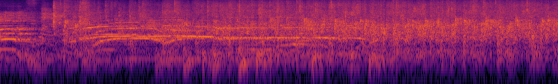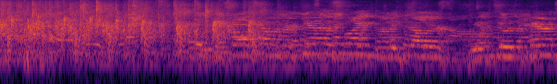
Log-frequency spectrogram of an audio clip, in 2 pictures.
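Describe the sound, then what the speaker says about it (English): A crowd of spectators at a club MMA event bursts into sustained, loud applause with scattered cheers and whistles, filling the room for several seconds before the clapping thins out. "Everyone clap!"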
